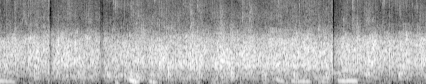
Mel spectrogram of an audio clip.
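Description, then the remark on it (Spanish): Loud, sustained applause from a large audience for Padre Ángel, a dense steady wash of clapping with no pauses, with faint scattered voices and low murmurs mixed underneath. “no voy a pedirles a todos ustedes un beso para el Padre Ángel, porque sería, sería laborioso, nos tendríamos que estar aquí, tenemos que estar aquí mucho, mucho tiempo pues sí les pido un aplauso fuerte para un hombre bueno.”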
